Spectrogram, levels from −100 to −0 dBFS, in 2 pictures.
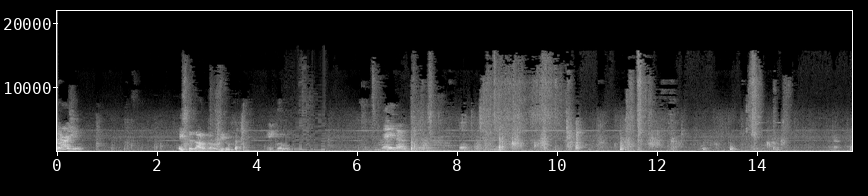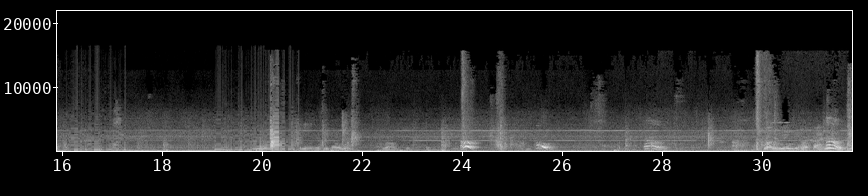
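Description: Robotic sound from repeated short buffers occurs at 4.53–5.36 s, 16.03–17.26 s and 19.05–20.72 s. Each stretch turns into a rigid, metallic 200 Hz buzz. The first is wholly repeated, the later two mostly. A starved buffer likely loops about 5 ms of audio.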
